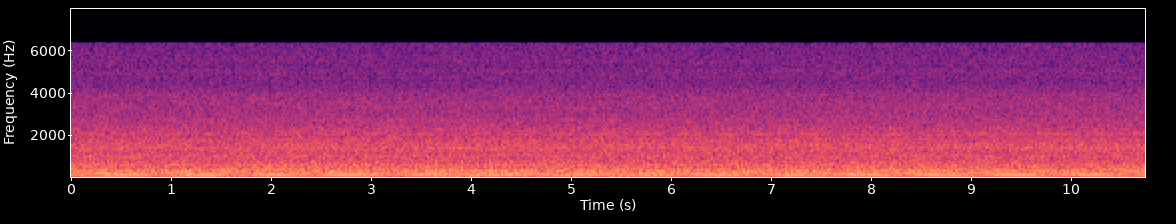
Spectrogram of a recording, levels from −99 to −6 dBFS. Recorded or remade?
recorded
